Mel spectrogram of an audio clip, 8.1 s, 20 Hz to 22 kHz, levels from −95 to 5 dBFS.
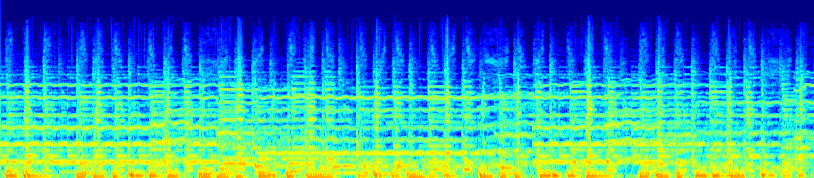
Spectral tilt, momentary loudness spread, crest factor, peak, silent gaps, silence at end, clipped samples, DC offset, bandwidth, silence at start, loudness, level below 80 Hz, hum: -7 dB/octave; 3 LU; 14 dB; -10 dBFS; none; 0 s; under 0.1%; under 0.1%; 10 kHz; 0 s; -25 LUFS; -28 dBFS; none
